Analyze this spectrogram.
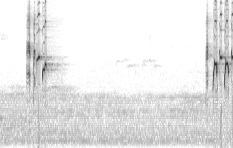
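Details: Vocal sooty-headed bulbul calling out to a rival: two bursts of quick, bubbly chirps, one near the start and one at the end, separated by a few seconds of soft low hum.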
